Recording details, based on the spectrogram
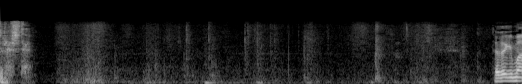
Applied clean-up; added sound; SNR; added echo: none; none; none; none.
